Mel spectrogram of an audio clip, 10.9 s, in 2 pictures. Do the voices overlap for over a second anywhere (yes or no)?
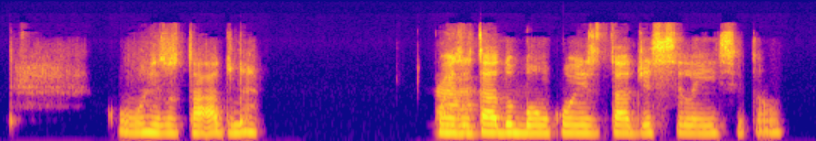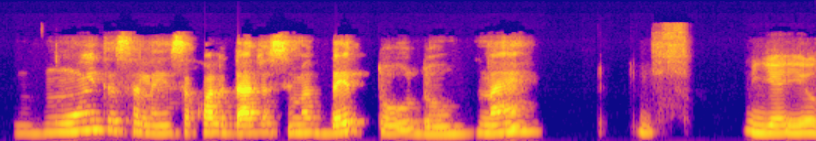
no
